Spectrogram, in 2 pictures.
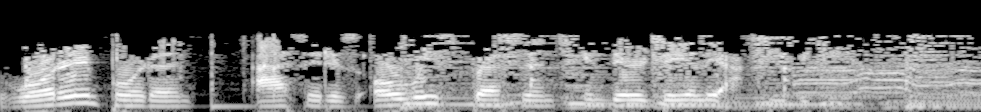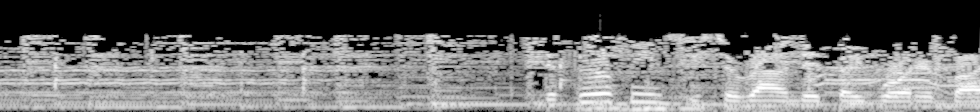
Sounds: speech
music

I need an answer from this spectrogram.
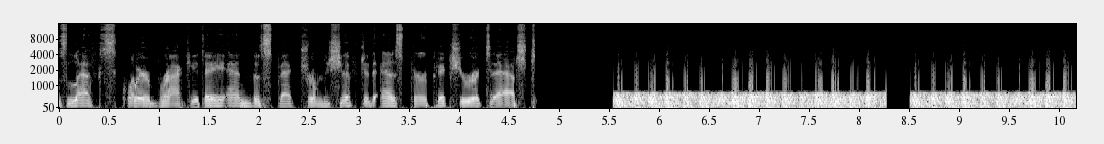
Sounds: speech
engine

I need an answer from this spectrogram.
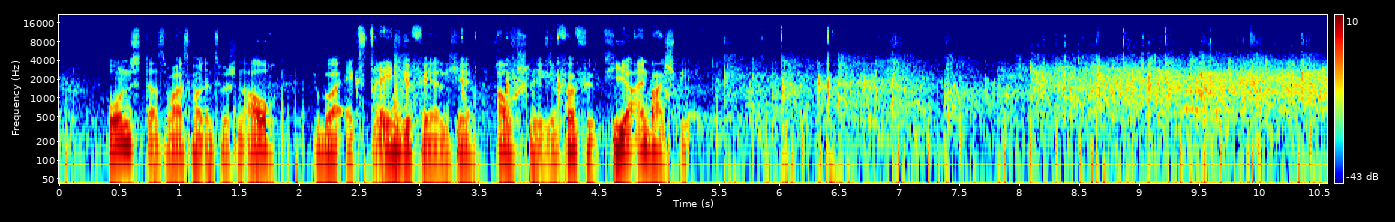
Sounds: speech

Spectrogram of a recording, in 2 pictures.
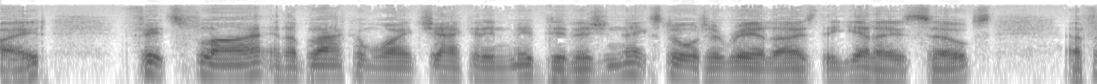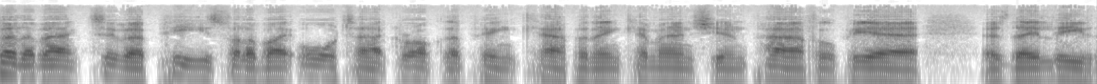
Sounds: speech

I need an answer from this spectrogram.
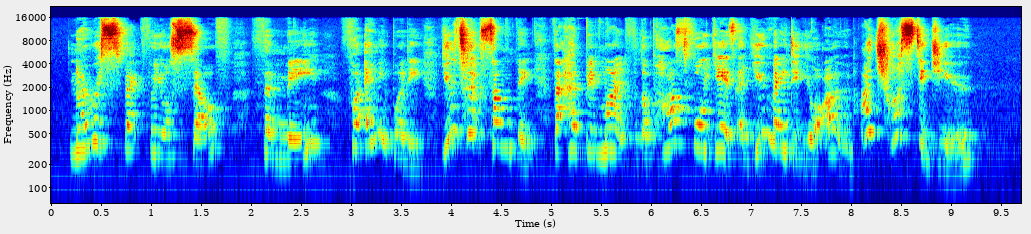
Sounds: narration
speech

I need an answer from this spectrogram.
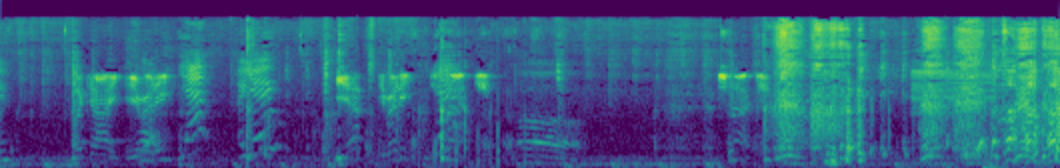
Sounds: speech

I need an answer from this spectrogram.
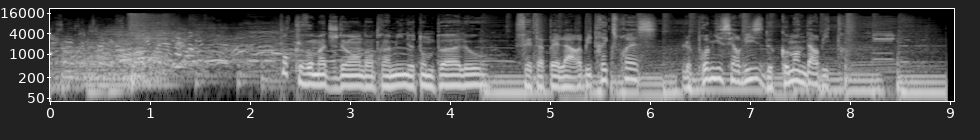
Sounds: music
speech

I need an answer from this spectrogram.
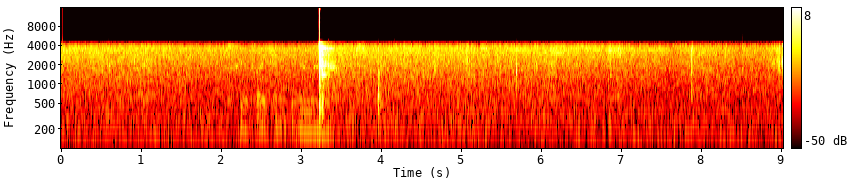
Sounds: speech

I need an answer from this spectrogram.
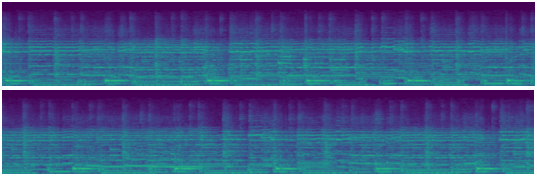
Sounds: music
middle eastern music
folk music

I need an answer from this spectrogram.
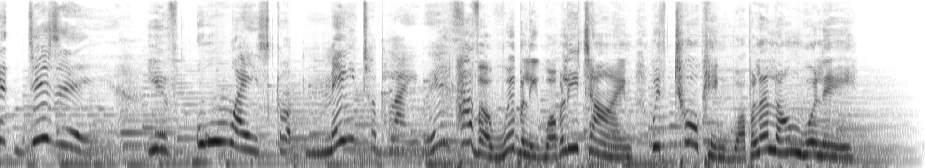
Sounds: speech
music

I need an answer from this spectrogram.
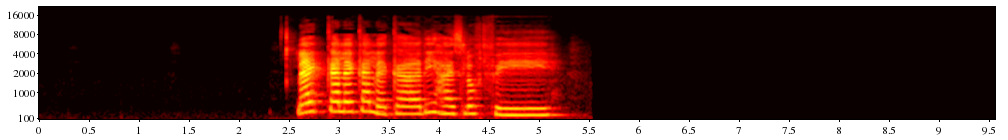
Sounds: strike lighter

